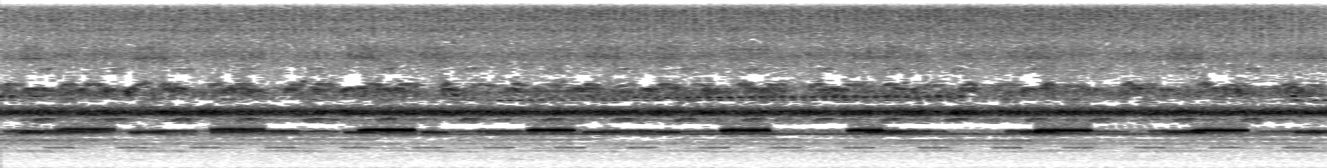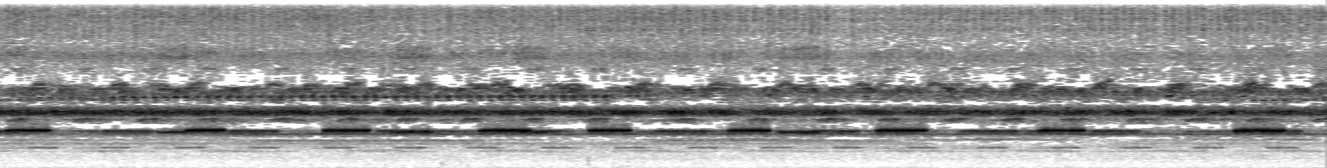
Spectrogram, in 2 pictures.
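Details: Evening cricket chorus in a peaceful park: dense high-pitched trilling with rhythmic chirps pulsing under a second apart, layered callers overlapping, soft low environmental hum beneath.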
